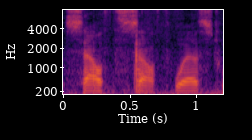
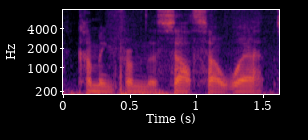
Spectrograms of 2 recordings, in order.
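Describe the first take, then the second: First: "south southwest" repeated slowly, each word spaced out; slow clarifying repeat. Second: Said in the usual way. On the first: Real, not acted.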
